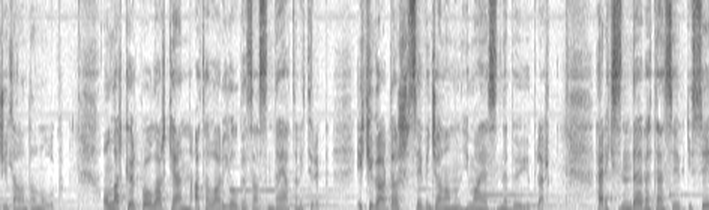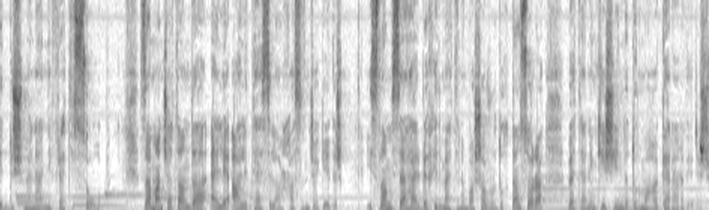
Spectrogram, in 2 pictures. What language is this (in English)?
Turkish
